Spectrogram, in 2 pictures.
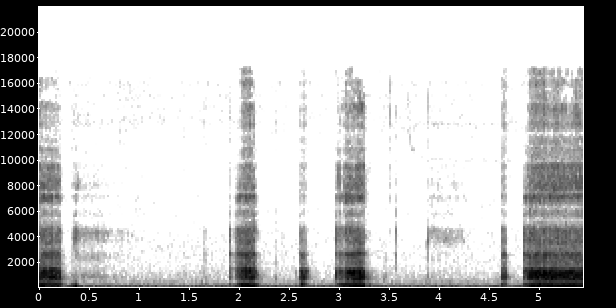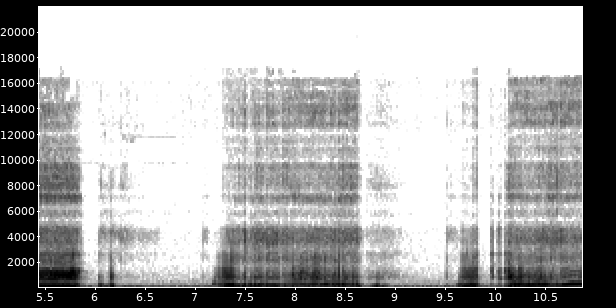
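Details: Snoring.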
